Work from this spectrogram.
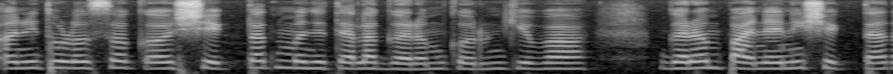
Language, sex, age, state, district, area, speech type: Marathi, female, 45-60, Maharashtra, Akola, rural, spontaneous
